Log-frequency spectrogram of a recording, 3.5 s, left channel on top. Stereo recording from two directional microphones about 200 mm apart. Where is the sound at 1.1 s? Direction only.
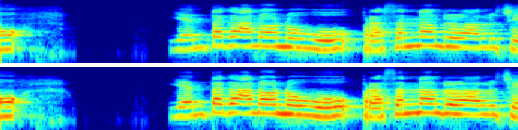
25° right (ahead or behind).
